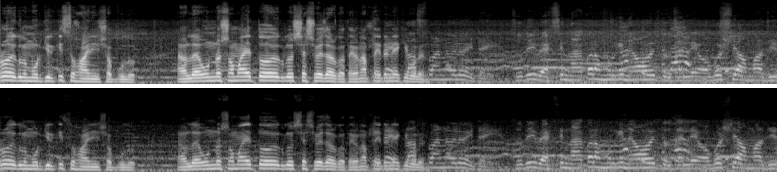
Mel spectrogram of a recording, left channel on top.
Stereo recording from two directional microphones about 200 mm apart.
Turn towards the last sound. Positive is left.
turn(degrees=5)  # may be behind; listen again after turning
